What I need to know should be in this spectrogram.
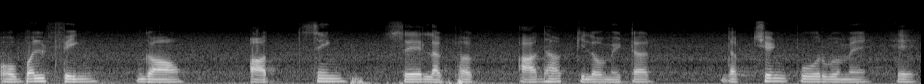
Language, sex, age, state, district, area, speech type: Hindi, male, 60+, Madhya Pradesh, Harda, urban, read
